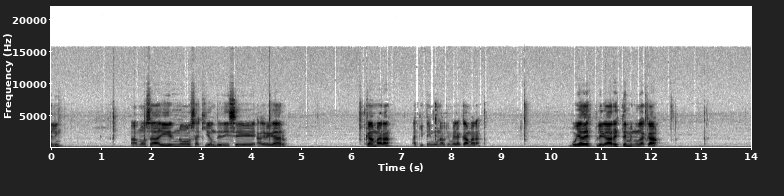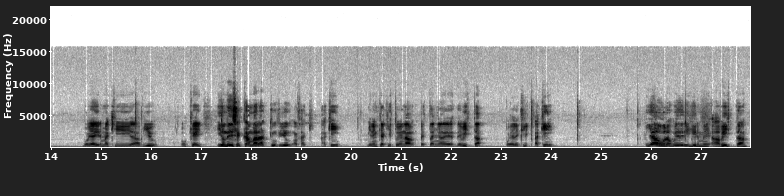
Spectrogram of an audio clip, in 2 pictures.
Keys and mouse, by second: 0.0 click, 1.3-2.2 shift+middle drag, 4.4-6.6 drag, 7.9-8.8 drag, 9.7-10.9 drag, 12.0-13.1 drag, 15.8 click, 23.6 click, 24.5-25.8 drag, 26.7-27.9 right drag.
